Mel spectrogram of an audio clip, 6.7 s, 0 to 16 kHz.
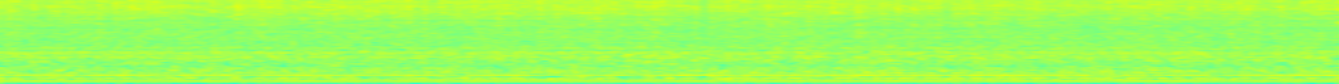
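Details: Murray 21-inch mower, Briggs & Stratton 450 series, after cleaning plastic carburetor with water contamination that caused hunting and sputtering: steady even engine drone, no surging; slight hesitation but running much better.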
